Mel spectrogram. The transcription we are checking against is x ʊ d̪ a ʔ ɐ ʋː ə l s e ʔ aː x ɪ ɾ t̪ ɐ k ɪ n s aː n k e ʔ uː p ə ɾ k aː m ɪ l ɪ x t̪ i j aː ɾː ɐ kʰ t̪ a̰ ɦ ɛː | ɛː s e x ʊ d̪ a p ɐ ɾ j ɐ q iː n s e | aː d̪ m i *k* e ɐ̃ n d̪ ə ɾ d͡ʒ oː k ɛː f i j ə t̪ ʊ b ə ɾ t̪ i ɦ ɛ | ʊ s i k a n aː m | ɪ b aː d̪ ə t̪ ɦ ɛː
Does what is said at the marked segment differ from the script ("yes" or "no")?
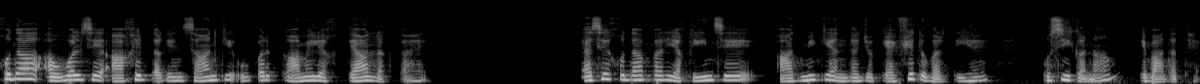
no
